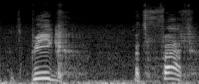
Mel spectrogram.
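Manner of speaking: high, delighted about the catch; excited. Real, not acted. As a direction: gush over the fish. Showing off caught carp.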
